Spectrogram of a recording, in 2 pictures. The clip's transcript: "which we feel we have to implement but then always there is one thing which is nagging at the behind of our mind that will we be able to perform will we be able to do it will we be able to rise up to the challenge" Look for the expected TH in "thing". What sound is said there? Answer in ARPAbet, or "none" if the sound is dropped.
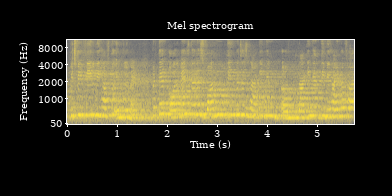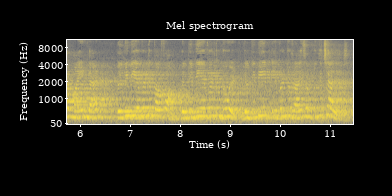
T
